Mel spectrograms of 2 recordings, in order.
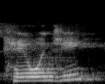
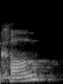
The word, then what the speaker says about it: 空: So in Pinyin, it's K-O-N-G, but it's not pronounced like Kong, like King Kong. It's Kong with an O sound.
